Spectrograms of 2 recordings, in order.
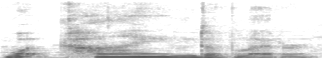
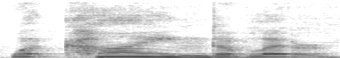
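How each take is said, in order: First: The word kind is stressed and lengthened. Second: The word kind is stressed and lengthened.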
